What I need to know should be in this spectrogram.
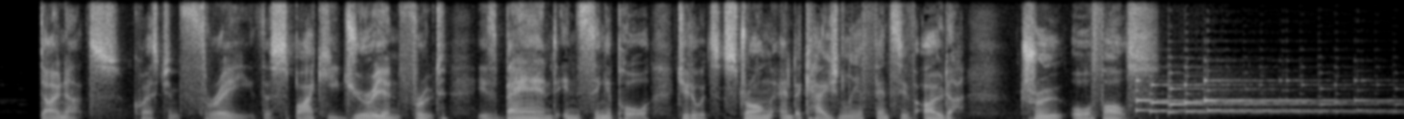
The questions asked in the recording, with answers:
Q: The spiky durian fruit is banned in Singapore due to its strong and occasionally offensive odour. True or false?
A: It's false. They do stink, but they haven't been banned.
